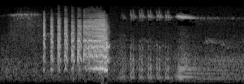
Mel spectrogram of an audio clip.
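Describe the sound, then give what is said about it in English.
Whistling wings of a male rufous hummingbird streaking through a garden in early March: a quick series of sharp, high buzzy pulses rising into a loud sustained zing, followed by fainter trilling pulses and a thin whistle. “You are hearing the whistling wings of a male rufous hummingbird as it streaks through the garden, a sure and welcome sign of the advent of spring.”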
